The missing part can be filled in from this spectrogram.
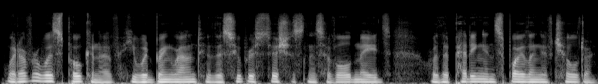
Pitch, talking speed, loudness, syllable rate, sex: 115 Hz, 210 wpm, -16 LUFS, 5.6 syllables/s, male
